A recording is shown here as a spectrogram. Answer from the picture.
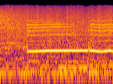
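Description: Amplified electric guitar and bass noodling quietly between songs, with a long held high note coming in about half a second in.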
